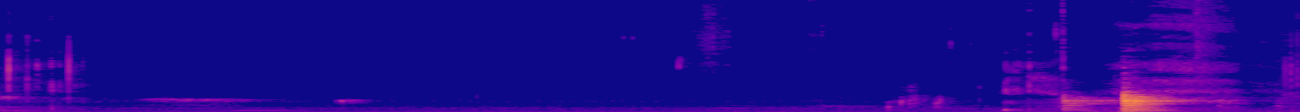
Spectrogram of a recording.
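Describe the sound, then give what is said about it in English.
A quiet stretch with faint small clicks, then one airy slurp of someone sipping hot tea, swelling and trailing off within about a second. Nobody speaks. “I'm going to take a sip of tea first and then we'll drive in.”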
